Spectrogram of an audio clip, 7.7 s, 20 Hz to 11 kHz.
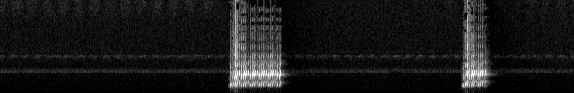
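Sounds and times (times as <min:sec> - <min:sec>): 
faint steady high hum: 0:00.0 - 0:03.2, 0:03.8 - 0:07.6
gray treefrog Hyla versicolor harsh pulsed trills: 0:02.9 - 0:04.2, 0:05.6 - 0:07.0.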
